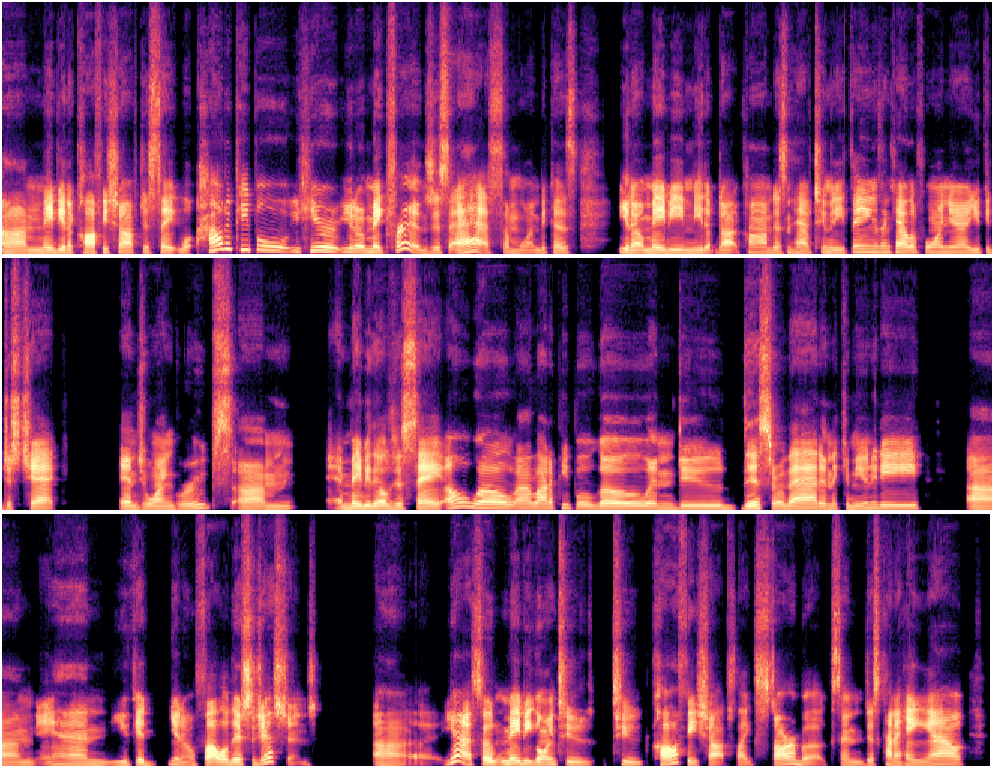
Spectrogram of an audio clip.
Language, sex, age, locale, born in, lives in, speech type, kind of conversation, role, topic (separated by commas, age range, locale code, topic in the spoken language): English, female, 50-54, en-US, United States, United States, conversation, advice, advisor, How do I meet people and build meaningful friendships after moving to a new city?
